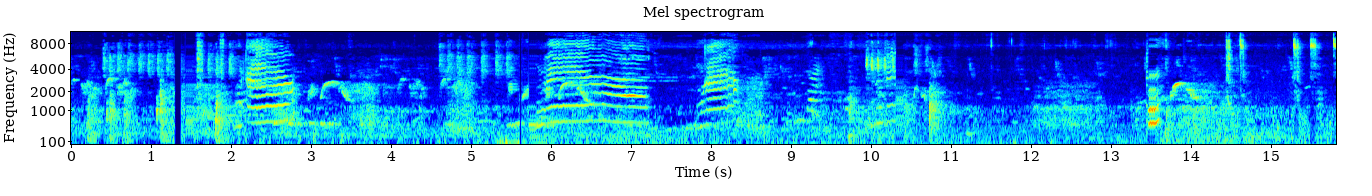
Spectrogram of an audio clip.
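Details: Cat giving several loud, drawn-out meows with rich harmonics, some rising then falling, spaced a few seconds apart, with short clicks and human speech in between.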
